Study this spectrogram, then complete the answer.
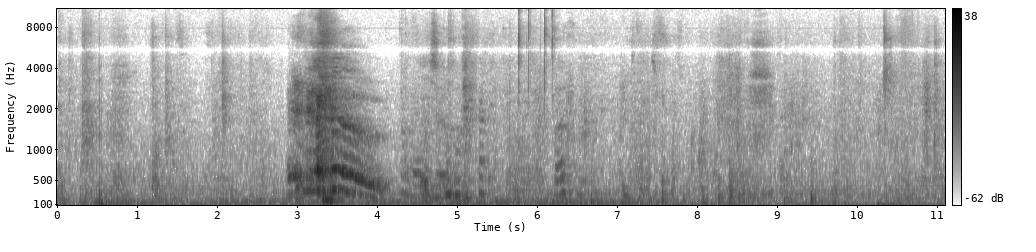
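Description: One loud sneeze bursts out indoors in a classroom during student presentations, with quiet chatter and light laughter around it.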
